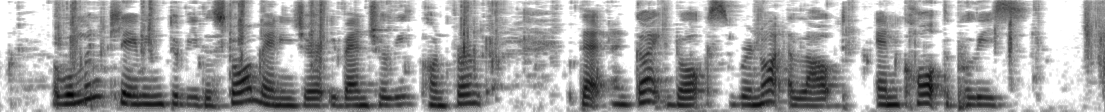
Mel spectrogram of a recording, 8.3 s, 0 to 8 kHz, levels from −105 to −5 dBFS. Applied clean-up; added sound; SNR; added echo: classical method Wiener filter.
